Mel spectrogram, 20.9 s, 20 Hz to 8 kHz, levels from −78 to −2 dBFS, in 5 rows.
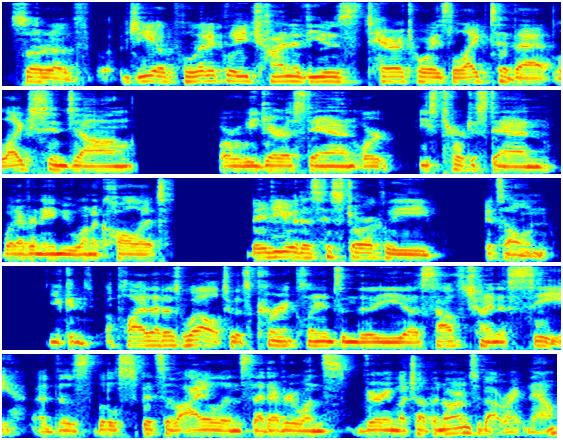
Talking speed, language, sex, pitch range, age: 175 wpm, English, male, 110-130 Hz, 20-39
